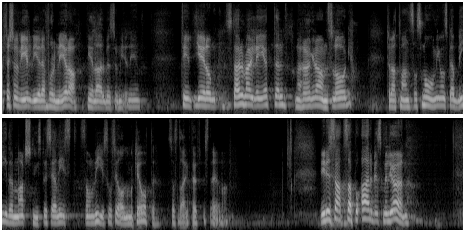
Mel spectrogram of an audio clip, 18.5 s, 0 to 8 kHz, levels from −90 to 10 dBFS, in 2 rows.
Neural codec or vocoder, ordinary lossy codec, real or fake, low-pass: codec, 16 kHz, 1 kbps, X-Codec, HuBERT features, trained on balanced general audio; none; fake; none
